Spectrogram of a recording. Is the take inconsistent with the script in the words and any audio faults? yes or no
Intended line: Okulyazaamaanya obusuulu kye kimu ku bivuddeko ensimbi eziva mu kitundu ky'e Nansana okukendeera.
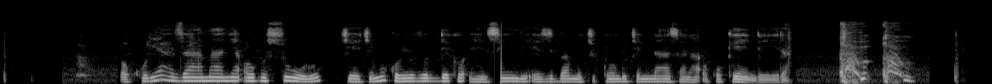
yes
